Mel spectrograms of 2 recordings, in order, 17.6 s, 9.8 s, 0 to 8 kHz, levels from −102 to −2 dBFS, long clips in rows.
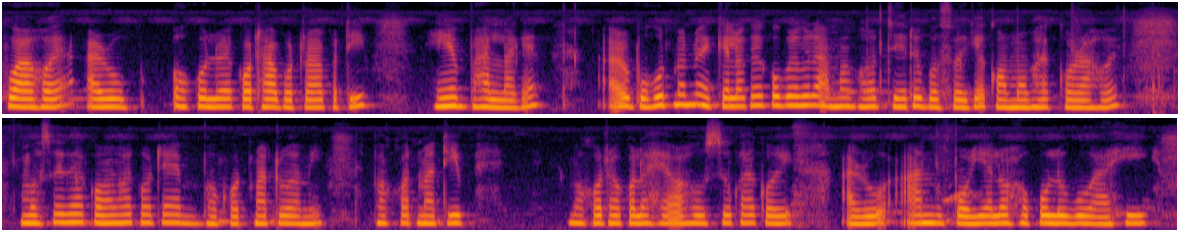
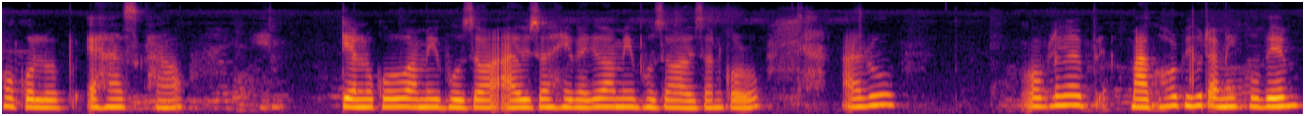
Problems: background sounds at intervals, background conversations at intervals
